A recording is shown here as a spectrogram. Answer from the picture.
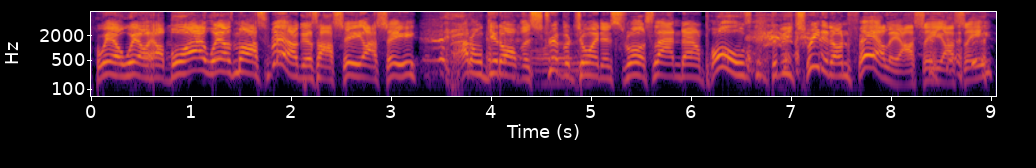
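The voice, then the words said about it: Foghorn Leghorn impression. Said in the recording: “Hey, foghorn. ... Foghorn.”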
